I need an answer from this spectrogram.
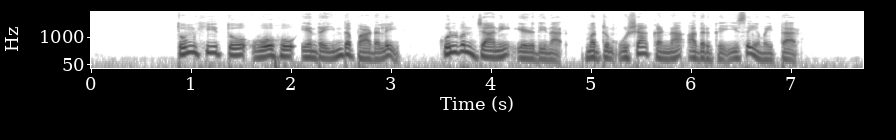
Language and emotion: Tamil, neutral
